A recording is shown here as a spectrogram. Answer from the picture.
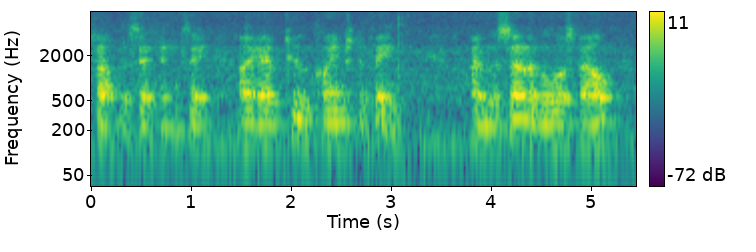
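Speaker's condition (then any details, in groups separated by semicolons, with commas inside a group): Parkinson's disease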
